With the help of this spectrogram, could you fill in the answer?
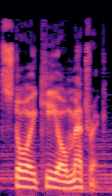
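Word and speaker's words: stoichiometric: chemically correct combination a stoak ometric mixture pronounced stoy ometric with this mixture given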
